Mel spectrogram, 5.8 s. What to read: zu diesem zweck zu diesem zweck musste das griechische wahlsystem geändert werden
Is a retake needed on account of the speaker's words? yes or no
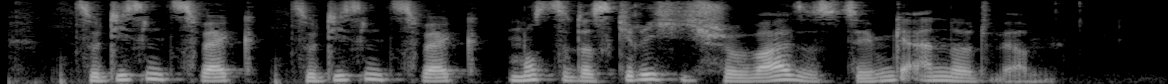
no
